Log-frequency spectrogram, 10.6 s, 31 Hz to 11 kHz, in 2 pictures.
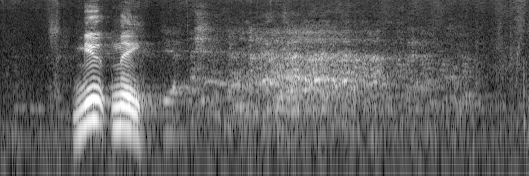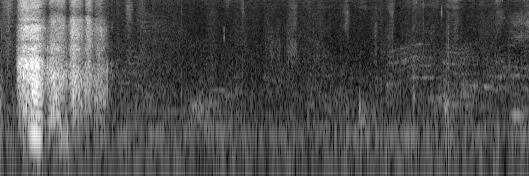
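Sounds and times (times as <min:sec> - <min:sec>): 
quiet noise: 0:00.0 - 0:10.5
speech: 0:00.7 - 0:02.1, 0:05.6 - 0:05.9
laughter: 0:01.9 - 0:04.8, 0:05.5 - 0:06.4
person blowing their nose: 0:05.3 - 0:06.7.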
